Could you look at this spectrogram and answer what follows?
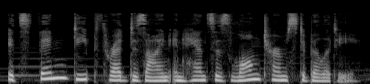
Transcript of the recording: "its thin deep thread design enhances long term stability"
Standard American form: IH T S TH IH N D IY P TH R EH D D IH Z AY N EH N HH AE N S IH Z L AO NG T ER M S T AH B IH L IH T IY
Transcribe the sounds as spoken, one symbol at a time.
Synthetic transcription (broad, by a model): IH T S TH IH N D IY P TH R EH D D IH Z AY N EH N HH AE N S IH Z L AO NG T ER M S T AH B IH L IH T IY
